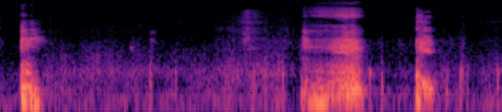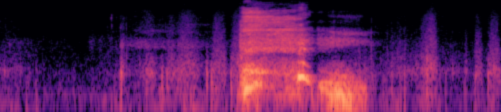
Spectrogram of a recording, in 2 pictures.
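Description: Irregular coughs and throat clearing with rough, strained breaths between them in a quiet room: a coughing fit.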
